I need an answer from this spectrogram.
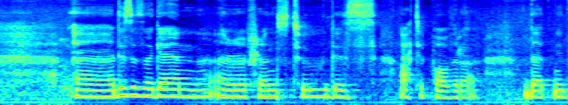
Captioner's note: speaking portuguese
